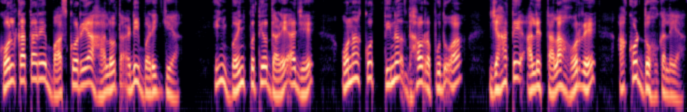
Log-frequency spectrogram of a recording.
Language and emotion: Santali, disgusted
